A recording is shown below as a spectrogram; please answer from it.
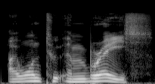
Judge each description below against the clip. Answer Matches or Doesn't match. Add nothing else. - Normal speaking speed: Matches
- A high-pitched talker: Doesn't match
